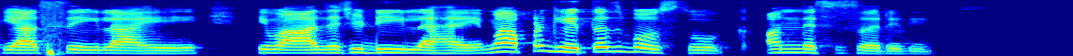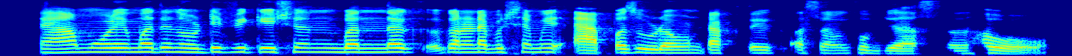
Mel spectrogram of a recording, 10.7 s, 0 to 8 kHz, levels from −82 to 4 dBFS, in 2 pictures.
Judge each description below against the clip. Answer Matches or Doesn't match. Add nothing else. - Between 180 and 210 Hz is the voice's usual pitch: Matches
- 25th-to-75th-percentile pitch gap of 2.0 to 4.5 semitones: Doesn't match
